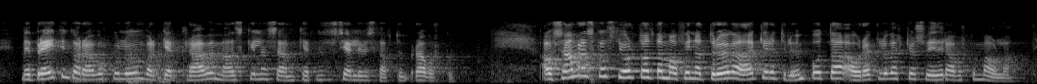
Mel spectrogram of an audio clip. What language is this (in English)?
Icelandic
